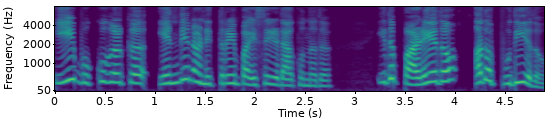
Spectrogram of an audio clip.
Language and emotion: Malayalam, angry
